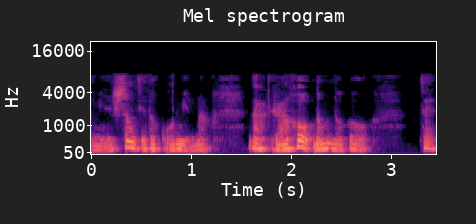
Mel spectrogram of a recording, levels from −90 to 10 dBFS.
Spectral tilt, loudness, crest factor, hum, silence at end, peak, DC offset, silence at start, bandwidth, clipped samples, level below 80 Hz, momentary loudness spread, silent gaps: -8 dB/octave; -24 LUFS; 16 dB; none; 0 s; -8 dBFS; under 0.1%; 0 s; 7.6 kHz; under 0.1%; -56 dBFS; 13 LU; none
